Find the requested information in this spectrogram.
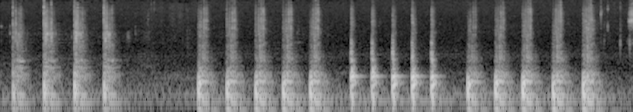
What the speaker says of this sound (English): if you hit it with the back of your palm,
